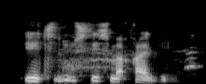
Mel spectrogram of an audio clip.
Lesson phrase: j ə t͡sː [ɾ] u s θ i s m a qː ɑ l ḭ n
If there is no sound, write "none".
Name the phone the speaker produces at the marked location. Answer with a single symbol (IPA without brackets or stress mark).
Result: l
